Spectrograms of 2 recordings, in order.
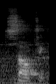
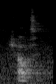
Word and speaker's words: Celtic: That's not Celtic, it's Celtic.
